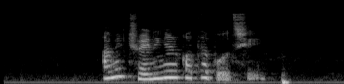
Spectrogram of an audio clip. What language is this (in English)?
Bangla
